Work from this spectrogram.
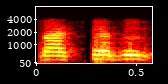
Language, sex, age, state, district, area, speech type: Bengali, female, 45-60, West Bengal, Darjeeling, rural, conversation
